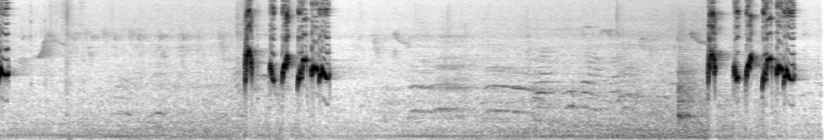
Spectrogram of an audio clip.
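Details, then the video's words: Red-whiskered bulbul singing competitive morning song in the 'già rừng' double-note style, used as a lure to spur captive bulbuls. Two rapid phrases of five or six ringing, slurred whistles about four seconds apart. "Luyện giọng cho chào mào hót sáng - ép chào mào hót âm kép già rừng hay tuyệt!"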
